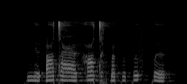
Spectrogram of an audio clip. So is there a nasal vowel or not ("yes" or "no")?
no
